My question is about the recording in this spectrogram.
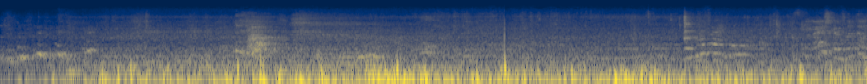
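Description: A moving elevator car: a steady low rumble inside the steel cabin, with faint, muffled voices.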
